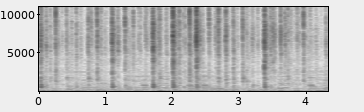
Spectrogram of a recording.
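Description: Rapid clicking keystrokes on a retro Toshiba Satellite 1905-S301 laptop keyboard, irregular bursts of taps at close range with no voices.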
